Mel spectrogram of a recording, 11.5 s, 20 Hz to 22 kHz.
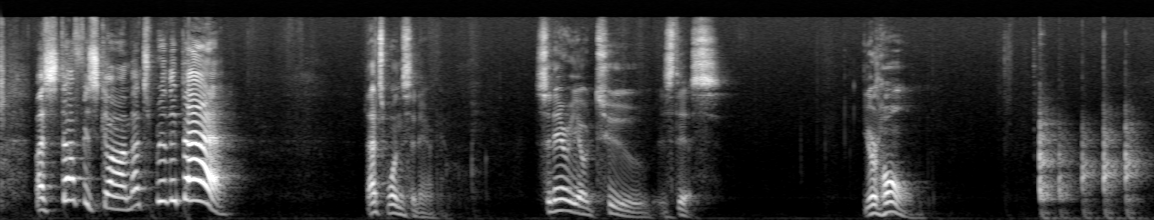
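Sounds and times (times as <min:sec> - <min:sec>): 
speech: 0:00.4 - 0:02.4, 0:03.7 - 0:04.5, 0:05.4 - 0:07.2, 0:08.6 - 0:09.2
firm knocks on a wooden door: 0:10.4 - 0:11.5.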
